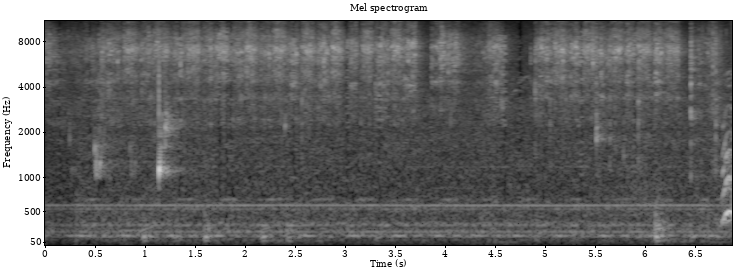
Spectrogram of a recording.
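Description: Egg yolks whisked together in a bowl for a lemon meringue tart filling, a steady close rustling swish with a few light clinks of the whisk against the bowl.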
